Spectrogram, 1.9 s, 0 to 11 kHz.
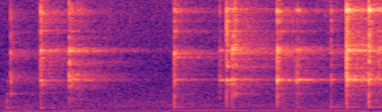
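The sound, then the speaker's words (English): About 150 grams of store-bought kimchi, with its brine, being poured into a bowl: a handful of bright glassy clinks and taps at irregular intervals over a soft, wet shuffle, with no talking. “I'm just gonna pour this all into my bowl.”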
